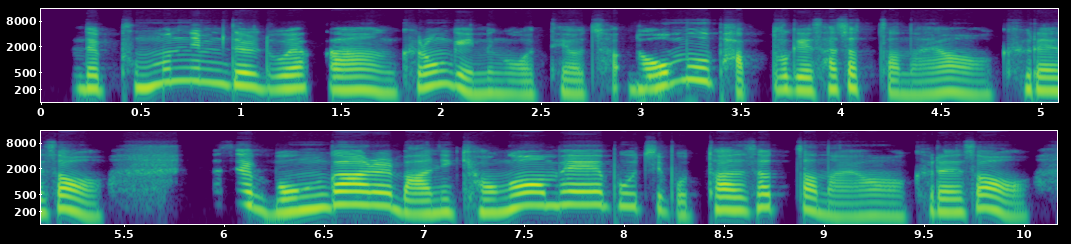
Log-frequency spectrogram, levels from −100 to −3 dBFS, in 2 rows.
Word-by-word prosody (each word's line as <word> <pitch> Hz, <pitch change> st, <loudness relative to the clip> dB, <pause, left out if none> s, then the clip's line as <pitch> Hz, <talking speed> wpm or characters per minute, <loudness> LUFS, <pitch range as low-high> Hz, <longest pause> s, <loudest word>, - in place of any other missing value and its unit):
근데 215 Hz, 0 st, 0 dB
부모님들도 255 Hz, -4 st, -1 dB
약간 200 Hz, -4 st, -1 dB
그런 245 Hz, +7 st, -1 dB
게 220 Hz, -, +1 dB
있는 170 Hz, -1 st, -6 dB
것 160 Hz, -, -9 dB
같아요. 155 Hz, +1 st, -7 dB
저 160 Hz, -, -9 dB
너무 250 Hz, +12 st, +2 dB
바쁘게 200 Hz, -7 st, -2 dB
사셨잖아요. 170 Hz, -5 st, -4 dB
그래서 195 Hz, -3 st, 0 dB, 0.5 s
사실 305 Hz, -, -2 dB
뭔가를 255 Hz, +9 st, +6 dB
많이 185 Hz, -2 st, 0 dB
경험해 280 Hz, +10 st, +3 dB
보지 265 Hz, -3 st, -6 dB
못하셨잖아요. 170 Hz, -5 st, -2 dB
그래서 200 Hz, -3 st, 0 dB
210 Hz, 315 characters per minute, -21 LUFS, 180-255 Hz, 0.5 s, 뭔가를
